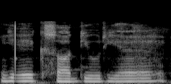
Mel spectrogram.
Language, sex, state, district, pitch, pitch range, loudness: Hindi, male, Uttar Pradesh, Shamli, 140 Hz, 140-150 Hz, -24 LUFS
